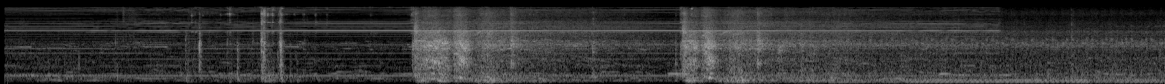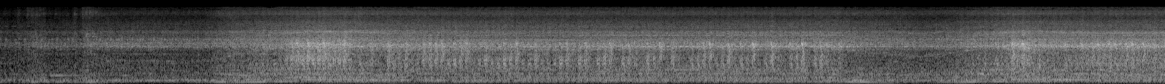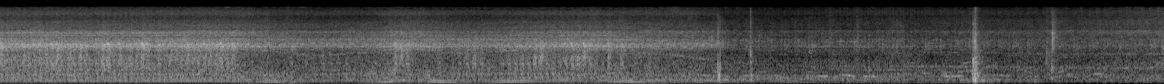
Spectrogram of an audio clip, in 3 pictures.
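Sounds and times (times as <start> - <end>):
car engine revving: 4.1 - 5.8, 6.8 - 10.5, 11.2 - 34.9
rapid engine knocking: 14.6 - 20.1.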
